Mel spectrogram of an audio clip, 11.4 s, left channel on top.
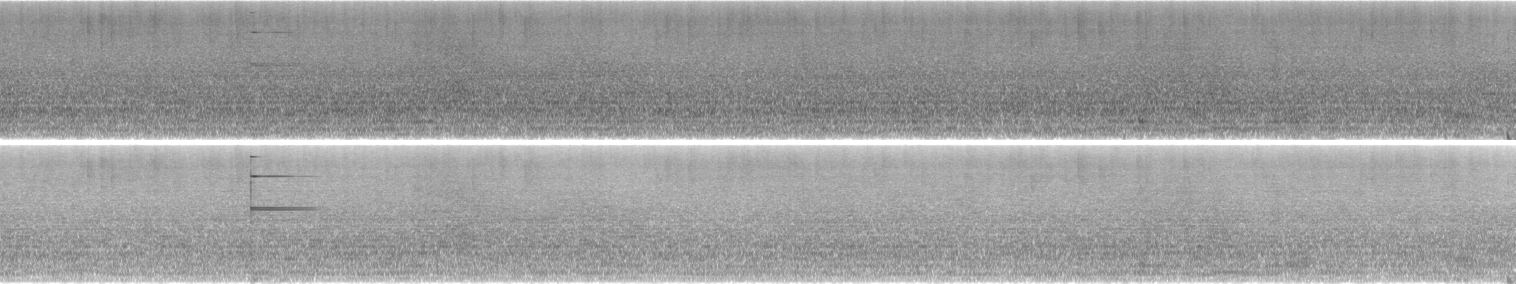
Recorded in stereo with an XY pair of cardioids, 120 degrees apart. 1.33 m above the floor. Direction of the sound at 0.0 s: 60° left.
